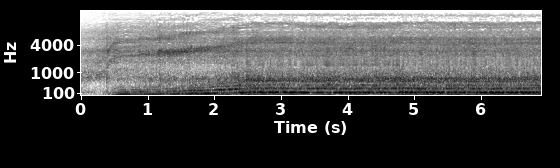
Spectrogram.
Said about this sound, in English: Here's a Parrot AR drone about a foot long. You hear it starting up and taking off.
